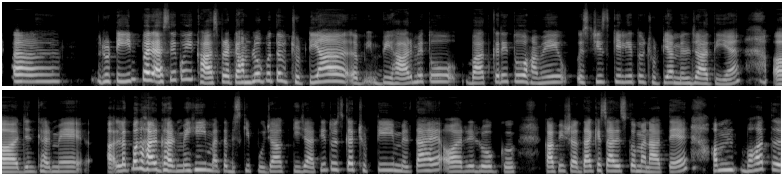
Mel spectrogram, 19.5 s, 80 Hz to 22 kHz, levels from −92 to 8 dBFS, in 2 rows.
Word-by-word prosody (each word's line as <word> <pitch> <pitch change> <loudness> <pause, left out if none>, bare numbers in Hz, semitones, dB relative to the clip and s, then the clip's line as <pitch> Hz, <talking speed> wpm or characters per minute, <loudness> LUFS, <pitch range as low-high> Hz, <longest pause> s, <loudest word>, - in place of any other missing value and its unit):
अ, 310 0 +3 0.5
routine 320 +3 0
पर 370 -2 +11
ऐसे 300 +5 +7
कोई 405 +1 -3
खास 245 -3 +5
प्रक 280 0 +1
हम 270 +1 +2
लोग 335 +1 -1
मतलब 345 -3 -2
छुट्टियाँ 270 +3 +2 0.3
अ, - - -3
ब 255 +1 -13
बिहार 235 -2 +1
में 300 - -2
तो 305 0 -5 0.5
बात 245 0 +1
करें, 300 +2 -3
तो 305 -1 0
हमें 260 +1 -3 0.3
इस 265 0 -10
चीज़ 290 +1 -6
के 295 - -2
लिए 285 0 -6
तो 285 - -6
छुट्टियाँ 255 0 -3
मिल 235 -1 -6
जाती 220 -4 -1
हैं। 260 - -2 0.4
अ, 200 0 +6
जिन 215 0 -9
घर 215 -3 -3
में 215 0 -4
अ - - -28 0.3
अ, - - -2
लगभग 270 +9 +3
हर 300 0 +11
घर 260 -5 +4
में 255 - -4
ही 300 0 +1
मतलब 240 -3 -7
इसकी 220 +5 -13
पूजा 225 +1 -4 0.2
की 225 -2 -12
जाती 215 +2 -5
है, - - -8
तो 310 - -7
इसका 300 0 -1
छुट्टी 280 0 -7
मिलता 245 -2 -4
है 265 +2 +1
और 220 0 -1
लोग 225 -1 -6 0.5
काफ़ी 220 +3 +1
श्रद्धा 235 -1 +1
के 260 +3 -5
साथ 245 -2 +1
इसको 240 +1 -4
मनाते 200 -3 -1
हैं। 275 +9 -1 0.3
हम 285 +3 +1 0.2
बहुत 300 +5 +1
260 Hz, 190 wpm, -24 LUFS, 230-295 Hz, 0.5 s, पर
